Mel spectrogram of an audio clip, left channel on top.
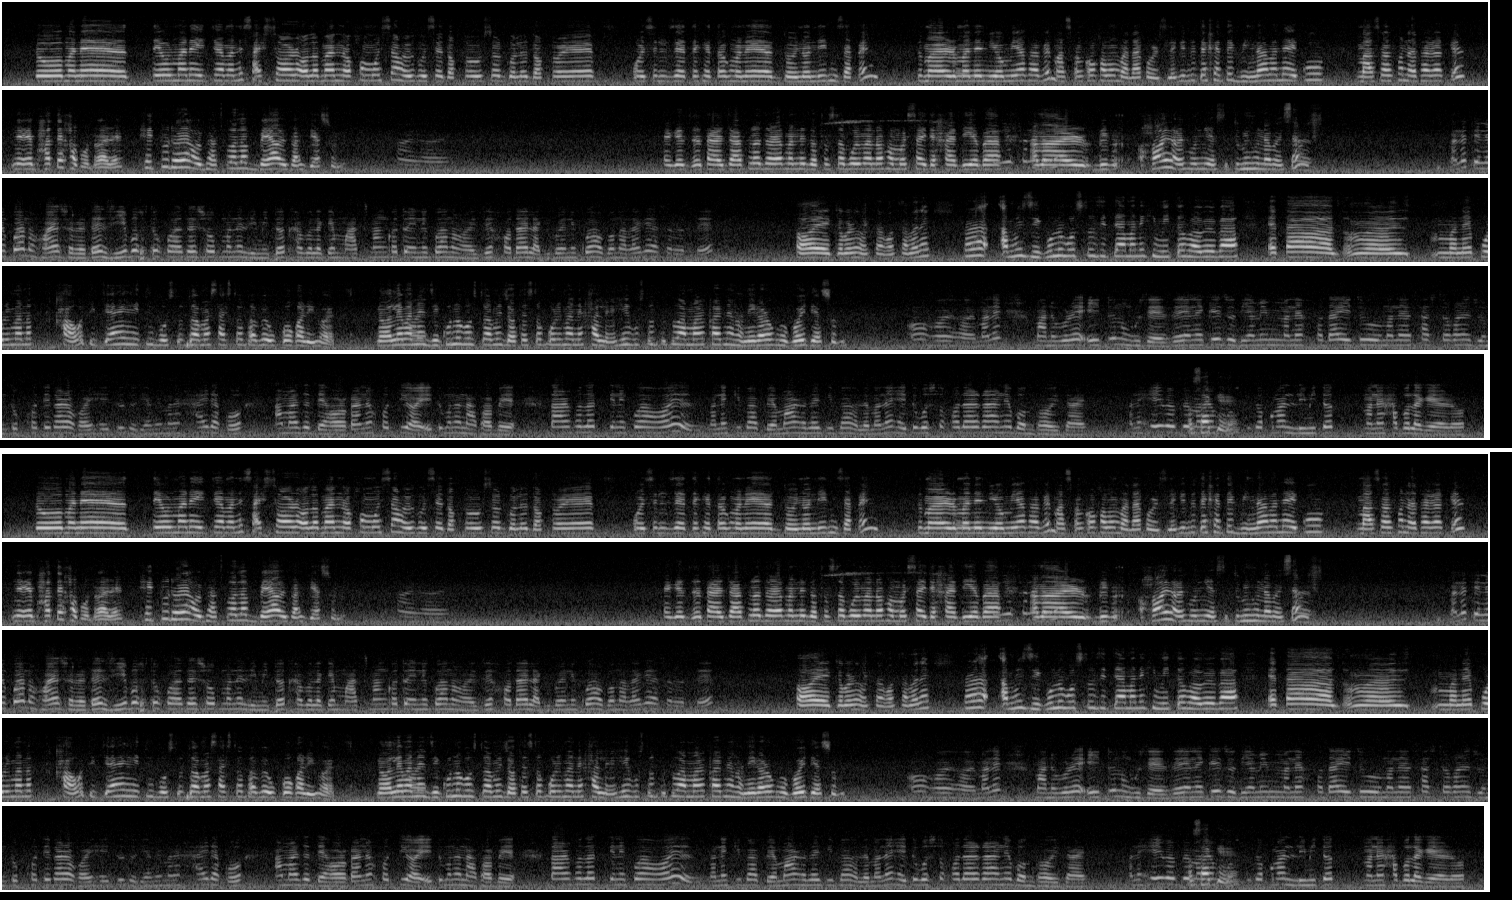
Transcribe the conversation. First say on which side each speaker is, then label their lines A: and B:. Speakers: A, on the left (about 80°); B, on the left (about 45°).
A: ত' মানে তেওঁৰ মানে এতিয়া মানে স্বাস্থ্যৰ অলপমান সমস্যয়া হৈ গৈছে ডক্টৰৰ ওচৰত গ'লে ডক্টৰে কৈছিল যে তেখেতক মানে দৈনন্দিন হিচাপে তোমাৰ
B: হয়
A: মানে নিয়মীয়া ভাৱে মাছ- মাংস খাব মানা কৰিছিলে কিন্তু তেখেতে বিনা মানে একো মাছ মাংস নাথাকাকে ভাতে খাব নোৱাৰে সেইটো ধৰা অভ্যাসতটো অলপ বেয়া অভ্যাস দিয়াচোন।
B: হয়ঁ হয়ঁ!
A: তেনেকে তাৰ যাৰ ফলত ধৰা মানে যথেষ্ট পৰিমাণৰ সমস্যাই দেখা দিয়ে বা
B: শুনি আছানে
A: আমাৰ
B: তুমি
A: বি হয়ঁ হয়ঁ শুনিছো আছো তুমি শুনা পাইছা।
B: হয়ঁ।
A: <inaudible>
B: মানে তেনেকুৱা নহয় আচলতে যি বস্তু খোৱা যায় সব মানে লিমিটত খাব লাগে মাছ মাংসটো এনেকুৱা কোৱা নহয় যে সদায় লাগিব এনেকুৱা হ'ব নালাগে আচলতে।
A: হয়ঁ একেবাৰে সঁচা কথা মানে ধৰা আমি যিকোনো বস্তু যেতিয়া মানে সীমিত ভাৱে বা- এটা উমঁ এঅ মানে পৰিমমানত খাওঁ তেতিয়াহে সেইটো বস্তুটো আমাৰ স্বাস্থ্যৰ বাবে উপকাৰী হয়ঁ। নহ'লে
B: হয়
A: মানে যিকোনো বস্তু আমি যথেষ্ট পৰিমাণে খালে সেই বস্তুটোতো আমাৰ কাৰণে হানিকাৰক হ'বই দিয়া চুন।
B: অঁ হঁয় হঁয় মানে মানুহ বোৰে এইটো নুবুজে যে এনেকে যদি আমি মানে সদায় এইটো মানে স্বাস্থৰ কাৰণে যোনটো অখদ ক্ষতিকাৰক হয়ঁ সেইটো যদি আমি মানে খাই থাকো আমাৰ যে দেহৰ কাৰণে ক্ষতি হয় এইটো মানে নাভাবে। তাৰ ফলত কেনেকুৱা হয় মানে কিবা বেমাৰ হ'লে কিবা হ'লে। মানে সেইটো বস্তু সদায় কাৰণে বন্ধ হৈ যায় মানে সেইবাবে
A: সঁচাকে
B: মানে বস্তুটো অকমান লিমিটত মানে খাব লাগে আৰু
